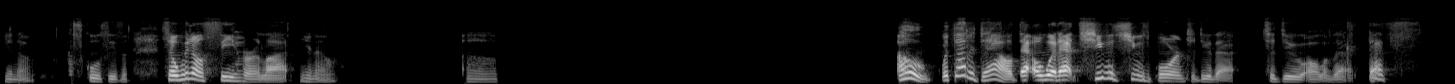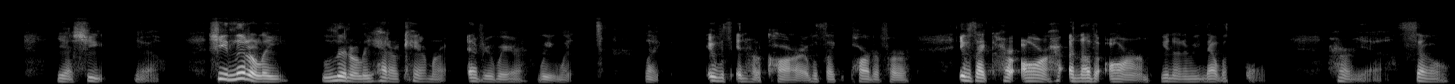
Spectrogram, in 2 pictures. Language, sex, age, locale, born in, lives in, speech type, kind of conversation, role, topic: English, female, 55-59, en-US, United States, United States, conversation, advice, user, How can I keep feeling grateful and stay connected after a meaningful reunion?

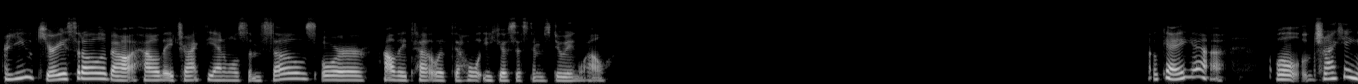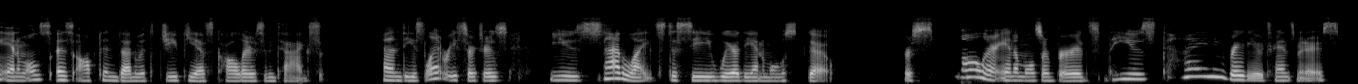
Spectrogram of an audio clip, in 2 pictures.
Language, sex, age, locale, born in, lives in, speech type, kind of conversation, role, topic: English, female, 35-39, en-US, Germany, United States, read, expert-assistant, expert, How do conservationists protect endangered species?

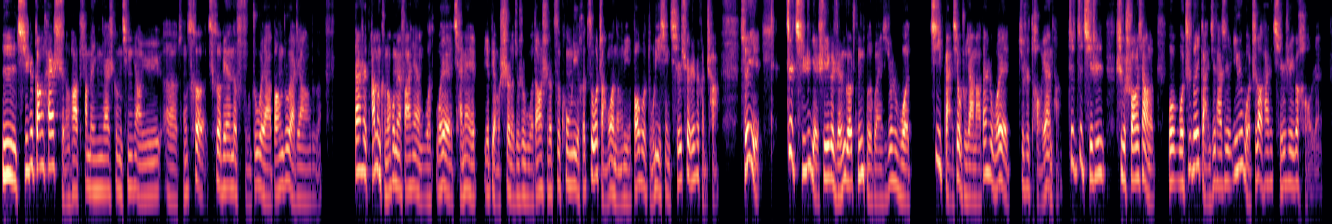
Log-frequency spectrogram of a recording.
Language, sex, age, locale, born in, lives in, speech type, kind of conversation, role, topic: Chinese, male, 20-24, zh-CN, China, United States, conversation, podcast, guest, 有没有一个你曾经深信不疑、但后来彻底放弃的信念？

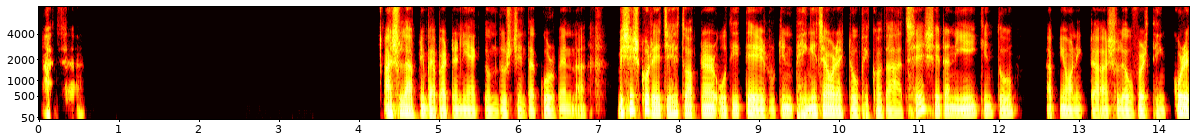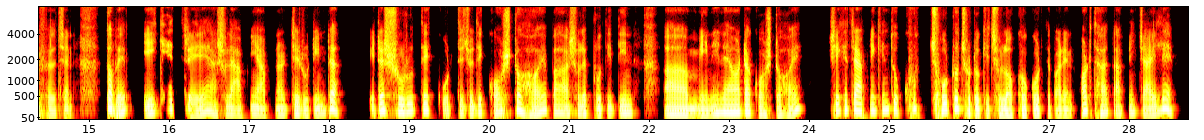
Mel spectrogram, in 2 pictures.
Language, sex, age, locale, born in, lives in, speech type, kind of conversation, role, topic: Bengali, male, 30-34, bn-BD, Bangladesh, Finland, conversation, advice, advisor, আমি কীভাবে সহজে নিজের জন্য দৈনন্দিন সময়সূচী ও রুটিন তৈরি করতে পারি?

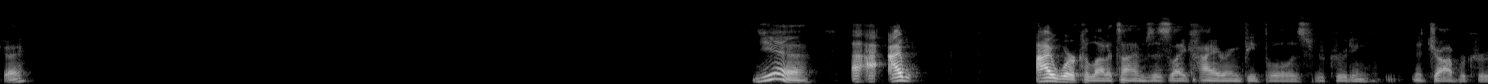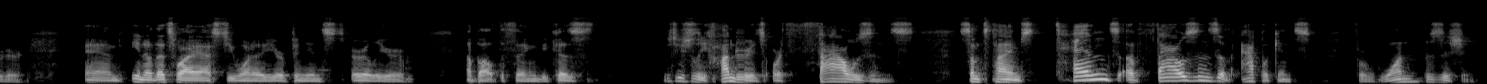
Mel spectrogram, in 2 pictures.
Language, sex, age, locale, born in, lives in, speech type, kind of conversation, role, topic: English, male, 45-49, en-US, United States, United States, conversation, podcast, host, In what ways has remote work changed the way people build and advance their careers?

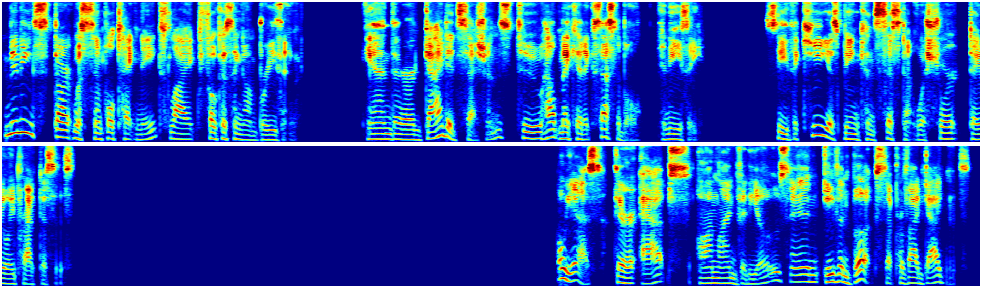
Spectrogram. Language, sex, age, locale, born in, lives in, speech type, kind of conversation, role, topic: English, male, 50-54, en-US, United States, United States, read, expert-assistant, expert, What are the benefits of meditation for mental health?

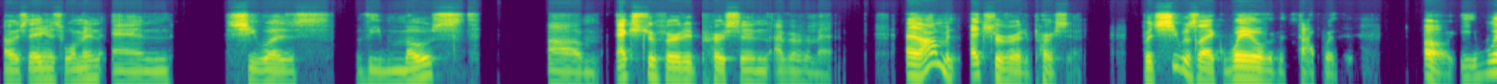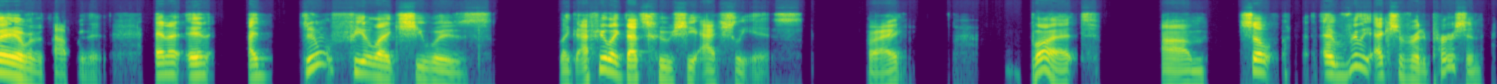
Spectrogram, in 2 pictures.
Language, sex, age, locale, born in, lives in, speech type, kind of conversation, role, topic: English, male, 45-49, en-US, United States, United States, conversation, podcast, guest, How can mistakes help us grow and improve in life?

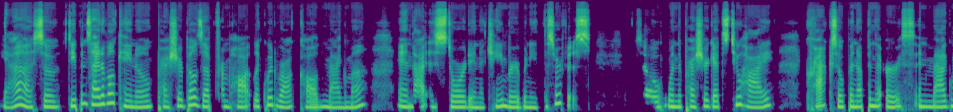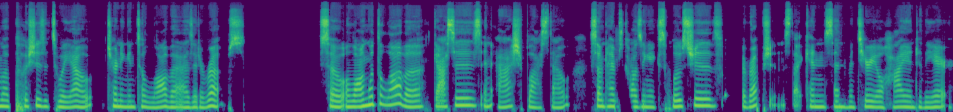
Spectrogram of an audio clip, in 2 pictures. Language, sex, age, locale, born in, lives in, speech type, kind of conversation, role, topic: English, female, 20-24, en-US, United States, United States, read, expert-assistant, expert, What happens inside a volcano during an eruption?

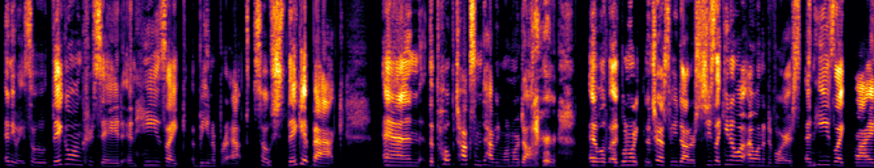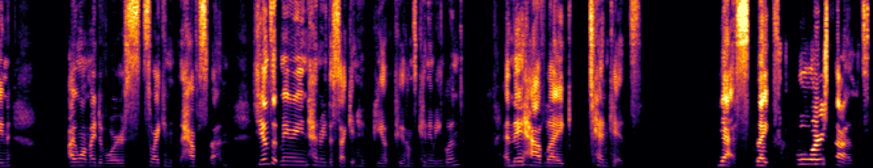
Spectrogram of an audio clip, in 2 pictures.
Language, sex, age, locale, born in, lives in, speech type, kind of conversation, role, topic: English, female, 45-49, en-US, United States, United States, conversation, unstructured, none, How have your beliefs, doubts, and search for meaning shaped who you are?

